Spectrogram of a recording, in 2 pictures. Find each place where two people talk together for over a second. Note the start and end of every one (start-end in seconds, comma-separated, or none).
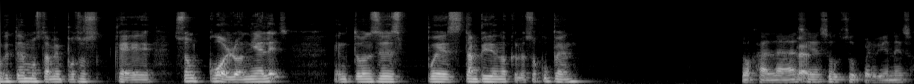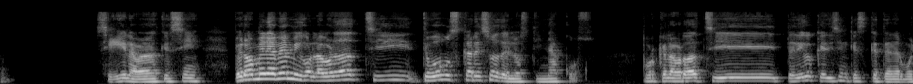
none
